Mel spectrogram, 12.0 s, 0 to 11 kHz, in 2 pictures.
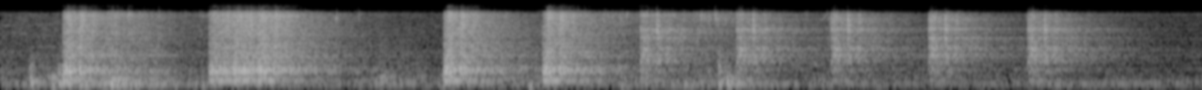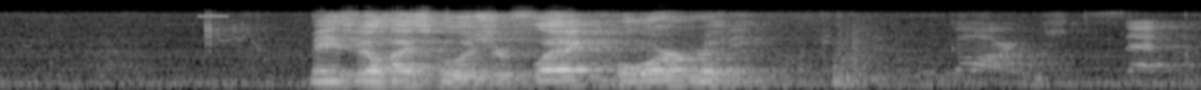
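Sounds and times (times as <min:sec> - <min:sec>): drum hits in reverberant gym: 0:00.2 - 0:05.7.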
